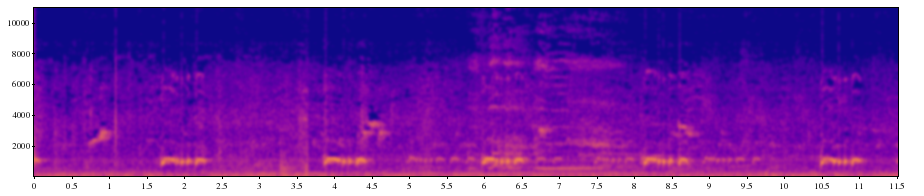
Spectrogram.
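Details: Loud zebra dove song whose rhythm is said to draw other doves into singing: short bubbly coos every two seconds, overlapped by fainter trailing coo series from other doves, with low hum beneath.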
